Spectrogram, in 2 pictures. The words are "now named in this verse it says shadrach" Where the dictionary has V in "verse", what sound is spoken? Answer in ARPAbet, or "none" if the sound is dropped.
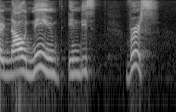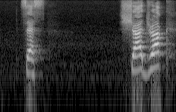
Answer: V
